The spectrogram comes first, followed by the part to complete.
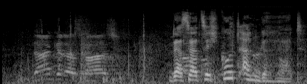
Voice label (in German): Aufnahmeleiter, Stimmproben; LO SVU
